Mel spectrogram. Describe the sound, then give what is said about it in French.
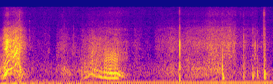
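Trousers being unzipped: a quick, raspy zipper pull at the start, followed by soft fabric rustling and a few faint clicks and taps. “Elle lui défait sa cravate, lui déboutonne sa chemise, lui défait son pantalon,”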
